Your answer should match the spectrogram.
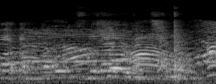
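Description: Young children's high voices calling and chattering, with other people talking.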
